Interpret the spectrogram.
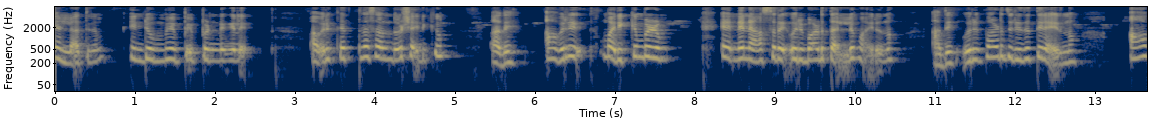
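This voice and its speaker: A woman's voice: high voice, voice pushed up, natural voice. A woman with a Malappuram Malayalam accent voicing a humble young bride who speaks in a tearful, pleading way.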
